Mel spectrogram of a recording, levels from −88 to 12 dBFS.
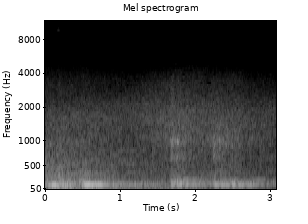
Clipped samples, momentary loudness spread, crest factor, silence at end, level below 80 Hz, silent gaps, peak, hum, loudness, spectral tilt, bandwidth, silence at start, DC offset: under 0.1%; 14 LU; 16 dB; 0 s; -48 dBFS; none; -14 dBFS; none; -32 LUFS; -11 dB/octave; 3.9 kHz; 0 s; under 0.1%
